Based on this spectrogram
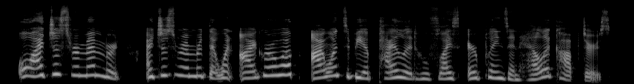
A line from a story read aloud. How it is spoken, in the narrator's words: shouted Werner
